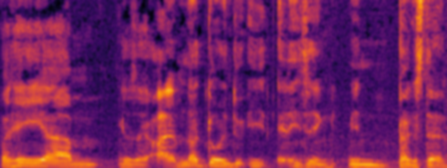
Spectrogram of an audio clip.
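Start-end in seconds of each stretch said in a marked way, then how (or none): 1.5-4.5 put-on French accent on English words. Retelling what a french travel companion said, the speaker does a french accent. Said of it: "don't be offended if I do the accent".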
